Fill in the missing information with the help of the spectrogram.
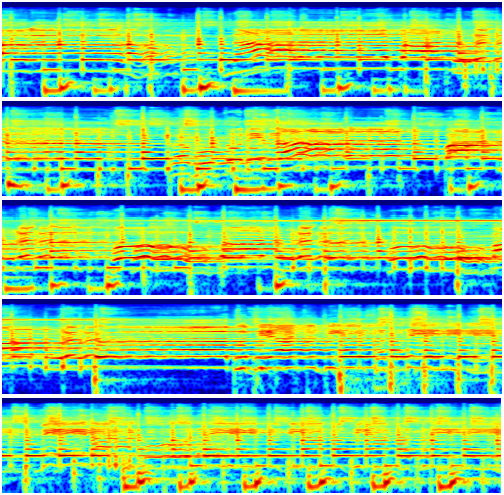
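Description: Women singing a Marathi abhang, a devotional song, into microphones, accompanied by drum strokes in a steady rhythm and a steady held drone note underneath.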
